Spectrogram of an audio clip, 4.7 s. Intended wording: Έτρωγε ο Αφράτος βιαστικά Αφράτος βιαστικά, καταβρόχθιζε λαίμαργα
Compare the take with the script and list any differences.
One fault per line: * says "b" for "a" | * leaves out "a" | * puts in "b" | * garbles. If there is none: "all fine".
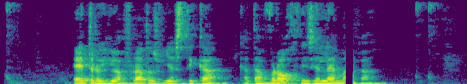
* leaves out "Αφράτος βιαστικά"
